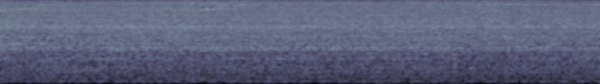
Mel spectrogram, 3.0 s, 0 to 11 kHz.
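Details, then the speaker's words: 1990 Corvette ZR-1 LT5 A/C recharge with R12, can inverted on the low side, believed to let liquid go in: soft even hiss with faint high tone as refrigerant flows freely and gauges, then high side, start moving. "can hear it going in. It's really moving. Gauges are moving."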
